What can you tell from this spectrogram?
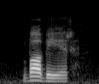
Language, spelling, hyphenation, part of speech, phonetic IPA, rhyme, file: Hungarian, babér, ba‧bér, noun, [ˈbɒbeːr], -eːr, Hu-babér.ogg
- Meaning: laurel, bay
